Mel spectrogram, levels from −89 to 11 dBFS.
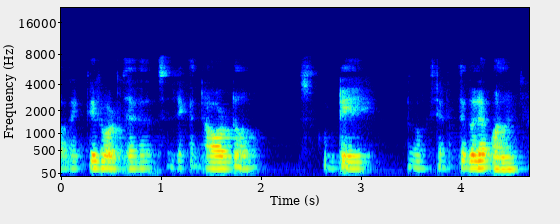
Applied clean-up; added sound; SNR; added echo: neural mask model DeepFilterNet 3.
